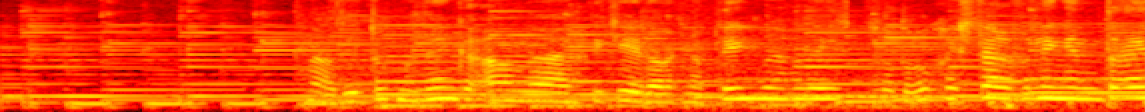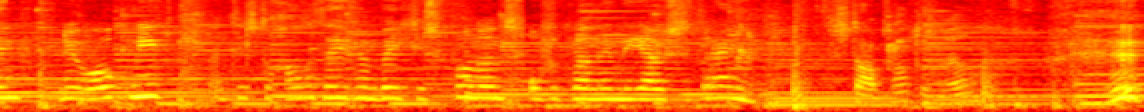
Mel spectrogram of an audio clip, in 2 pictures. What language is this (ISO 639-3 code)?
nld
